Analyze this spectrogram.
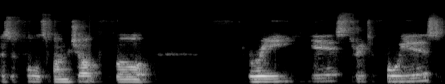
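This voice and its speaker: Very slowly, a man talks with a southern English accent. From southern England, Brighton. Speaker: breathwork coach. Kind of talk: interview.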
